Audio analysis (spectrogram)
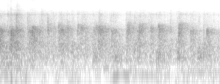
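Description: Audience clapping at a Hindi church service comes as a soft, fast patter of many hands, fairly distant and faint, with no voices over it.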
